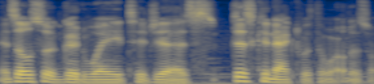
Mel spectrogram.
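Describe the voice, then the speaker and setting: Bright and sharp in tone, a man talks at a very fast pace with ordinary pitch variation. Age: 20s. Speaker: online business owner. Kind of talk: vlog narration.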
